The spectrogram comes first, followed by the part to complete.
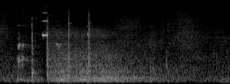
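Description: Metal ring knocker on a wooden door being knocked: a few sharp metallic clinks with a short ring in the first second, the loudest about half a second in.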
